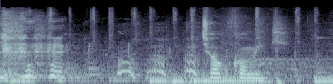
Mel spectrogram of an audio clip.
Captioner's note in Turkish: Gülüyorlar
